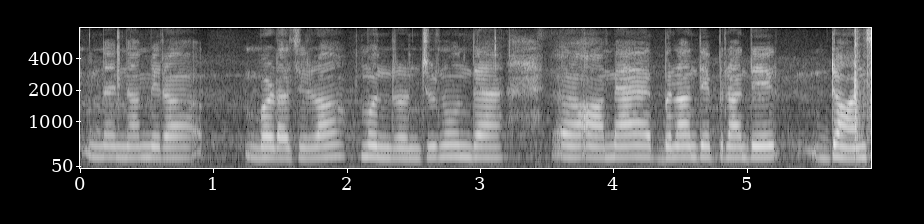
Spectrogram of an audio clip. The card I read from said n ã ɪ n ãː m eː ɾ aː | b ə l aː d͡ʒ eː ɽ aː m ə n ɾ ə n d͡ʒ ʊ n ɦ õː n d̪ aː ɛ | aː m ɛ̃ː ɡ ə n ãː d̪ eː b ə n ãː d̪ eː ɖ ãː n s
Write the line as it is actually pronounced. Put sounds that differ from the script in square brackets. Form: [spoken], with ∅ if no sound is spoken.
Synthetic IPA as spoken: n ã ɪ n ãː m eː ɾ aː | b ə [ɽ] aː d͡ʒ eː ɽ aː m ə n ɾ ə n d͡ʒ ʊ n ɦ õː n d̪ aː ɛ | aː m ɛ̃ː [b] ə n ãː d̪ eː b ə n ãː d̪ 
